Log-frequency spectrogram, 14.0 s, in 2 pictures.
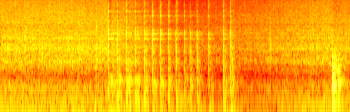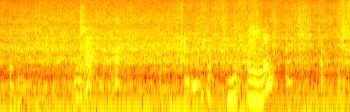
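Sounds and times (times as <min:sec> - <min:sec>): chicken sizzling in a pan: 0:00.0 - 0:14.0
spoon tapping against a pan: 0:02.1 - 0:04.8.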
